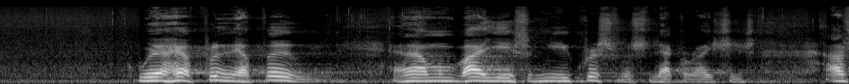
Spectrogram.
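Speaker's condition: Cerebral palsy; can no longer walk

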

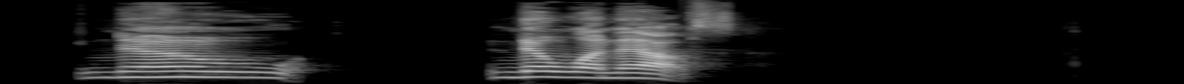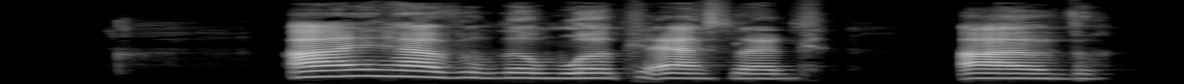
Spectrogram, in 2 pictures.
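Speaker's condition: Cerebral palsy; walked until 18

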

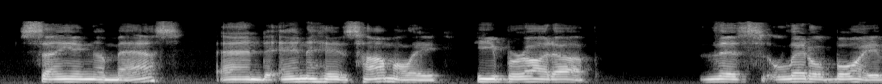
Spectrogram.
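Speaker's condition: Ataxia from traumatic brain injury; spastic gait

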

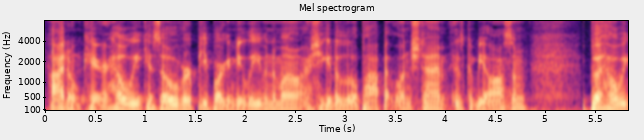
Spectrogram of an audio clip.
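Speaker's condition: No condition

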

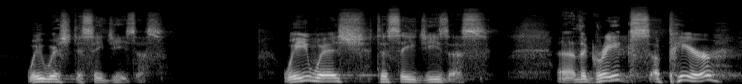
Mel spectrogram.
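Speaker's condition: No condition

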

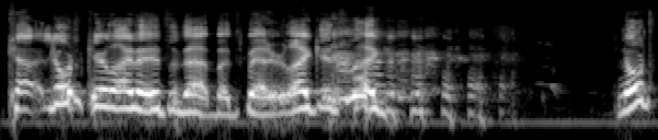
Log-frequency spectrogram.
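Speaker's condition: Cerebral palsy; wheelchair user

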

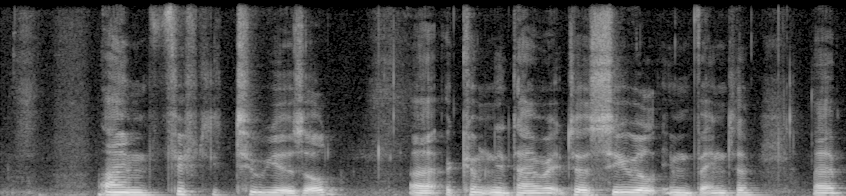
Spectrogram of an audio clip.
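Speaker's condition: Motor neuron disease; 4 years post-diagnosis

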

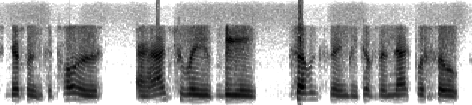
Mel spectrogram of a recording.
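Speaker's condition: Cerebral palsy; congenital

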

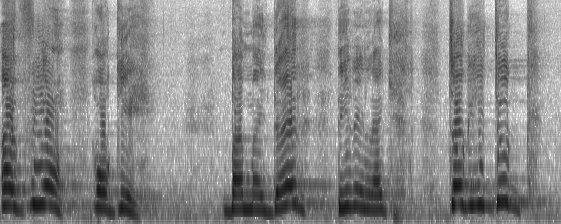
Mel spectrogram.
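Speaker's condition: Cerebral palsy; cannot control nerves

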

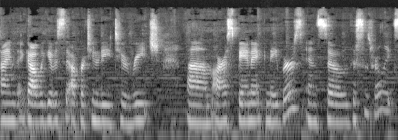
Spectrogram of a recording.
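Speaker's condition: No condition

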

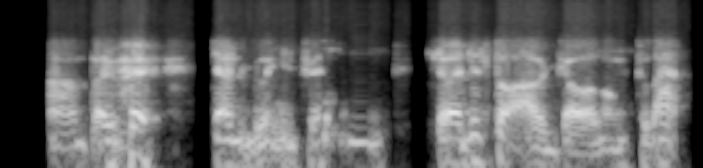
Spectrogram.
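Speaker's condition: Cerebral palsy; from birth

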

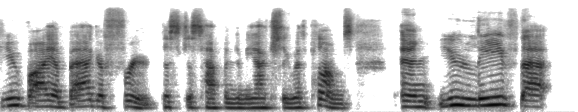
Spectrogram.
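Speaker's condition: Cleft palate; congenital, extremely severe

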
